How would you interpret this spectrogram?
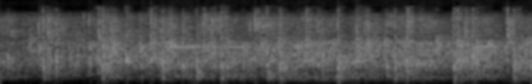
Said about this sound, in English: y'all give Marjorie a round of applause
